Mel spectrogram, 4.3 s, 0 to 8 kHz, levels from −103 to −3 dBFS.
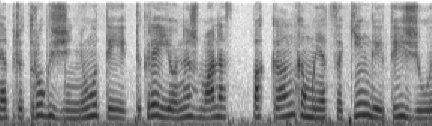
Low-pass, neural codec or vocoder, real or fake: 7.2 kHz; vocoder, 44.1 kHz, 128 mel bands every 256 samples, BigVGAN v2; fake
